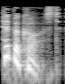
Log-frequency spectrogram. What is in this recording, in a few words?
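"hypocaust", British English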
